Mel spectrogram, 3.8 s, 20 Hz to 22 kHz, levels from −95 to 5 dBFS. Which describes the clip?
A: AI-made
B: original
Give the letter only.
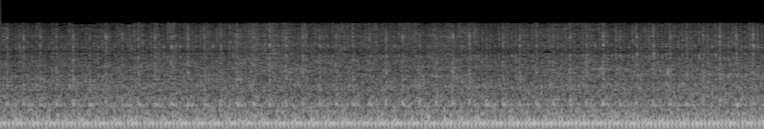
B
